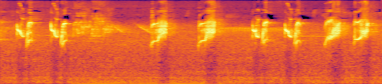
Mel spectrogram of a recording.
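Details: Long-tailed shrike kept caged, in full song with borrowed canary and other bird phrases once its cover comes off; short buzzy high chirps, repeated roughly every half second with brief gaps, over a faint low hum.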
